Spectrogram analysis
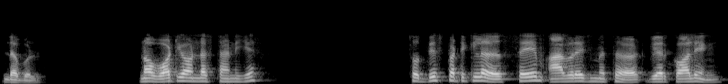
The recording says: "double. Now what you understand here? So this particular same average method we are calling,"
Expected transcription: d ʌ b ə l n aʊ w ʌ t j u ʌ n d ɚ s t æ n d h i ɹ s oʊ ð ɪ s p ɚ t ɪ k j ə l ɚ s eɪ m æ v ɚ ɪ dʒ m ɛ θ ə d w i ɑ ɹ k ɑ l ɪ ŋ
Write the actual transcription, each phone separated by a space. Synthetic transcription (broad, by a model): d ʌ b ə l n aʊ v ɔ t j u ʌ n d ɚ s t æ n d h i ɹ s oʊ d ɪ s p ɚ t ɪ k j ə l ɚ s eɪ m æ v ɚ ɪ dʒ m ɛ t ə d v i ɑ ɹ k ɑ l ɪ ŋ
